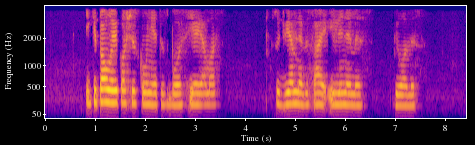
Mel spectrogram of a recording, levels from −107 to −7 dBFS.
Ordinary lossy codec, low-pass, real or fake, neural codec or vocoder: AAC, 16 kbps; 3.6 kHz; real; none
